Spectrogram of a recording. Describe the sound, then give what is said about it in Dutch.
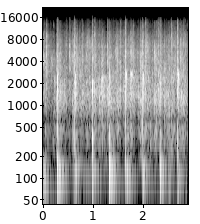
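An audience applauds for a teacher, a dense wash of clapping with sharper claps landing in a steady rhythm, roughly three per second, at an even, moderate level with no voices. “Mag ik een applaus”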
